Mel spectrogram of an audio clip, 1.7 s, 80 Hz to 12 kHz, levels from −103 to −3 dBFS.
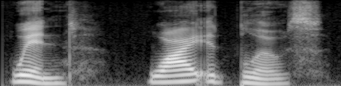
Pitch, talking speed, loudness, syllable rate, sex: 180 Hz, 105 wpm, -18 LUFS, 3.1 syllables/s, female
